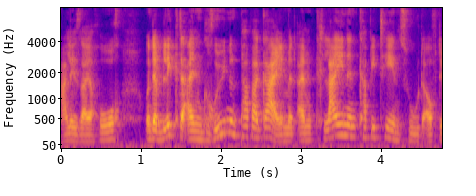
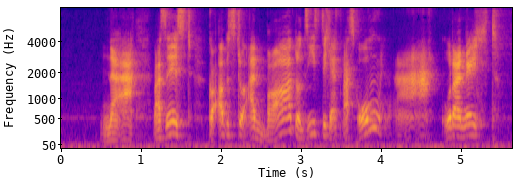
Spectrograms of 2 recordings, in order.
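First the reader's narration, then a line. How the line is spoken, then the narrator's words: Croaking parrot. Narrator (German): krächzte der Papagei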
